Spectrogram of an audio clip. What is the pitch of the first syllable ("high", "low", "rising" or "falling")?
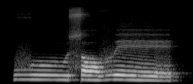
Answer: low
